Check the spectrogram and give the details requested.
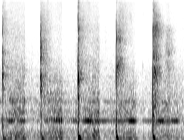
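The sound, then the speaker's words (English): Five sharp, evenly spaced claps, about two per second, from a single person. Each is a crisp, moderately loud smack over a faint steady hum, with no talking. “Biggest pussy over here clapping for me.”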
